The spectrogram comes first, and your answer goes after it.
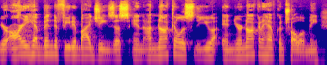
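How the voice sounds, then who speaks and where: Talking at a very fast pace with hardly any pauses, a man with an American accent keeps a medium pitch and fairly even intonation. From South Korea (missionary family, American). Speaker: pastor and Bible teacher. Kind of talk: religious Q&A interview. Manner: measured, with fillers.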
